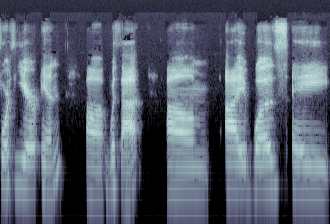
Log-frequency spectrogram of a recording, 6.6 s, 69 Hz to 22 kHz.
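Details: Adult woman with real stuttering who hid it for close to 30 years through avoidance (covert stuttering) before stuttering openly; stuttering.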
